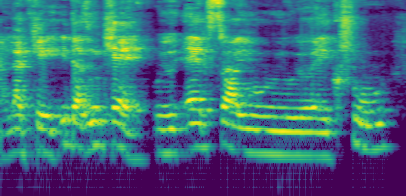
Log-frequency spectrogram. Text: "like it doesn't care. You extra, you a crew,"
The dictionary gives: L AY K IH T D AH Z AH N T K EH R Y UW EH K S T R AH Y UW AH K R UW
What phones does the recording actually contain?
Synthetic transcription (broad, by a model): L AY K IH T D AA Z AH N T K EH Y UW EH K S T R AH Y UW AH K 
